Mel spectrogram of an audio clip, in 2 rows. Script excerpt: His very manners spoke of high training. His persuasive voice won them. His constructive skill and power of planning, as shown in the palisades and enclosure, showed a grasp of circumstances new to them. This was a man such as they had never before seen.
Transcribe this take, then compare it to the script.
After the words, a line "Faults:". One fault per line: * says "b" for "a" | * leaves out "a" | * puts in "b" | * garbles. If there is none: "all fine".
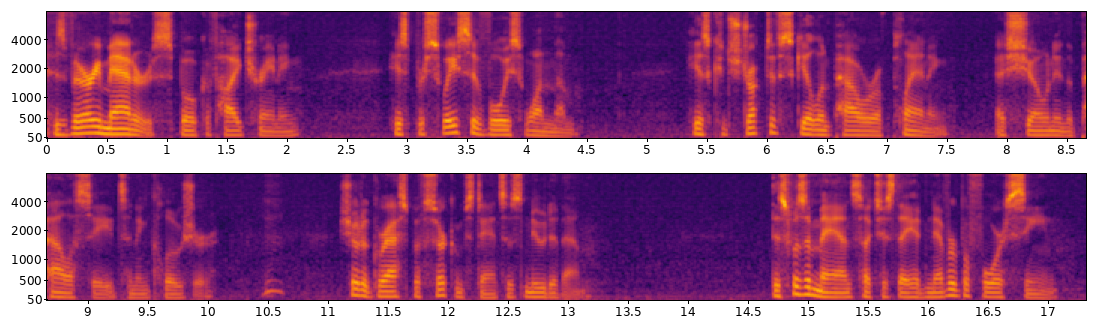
His very manners spoke of high training. His persuasive voice won them. His constructive skill and power of planning, as shown in the palisades and enclosure, showed a grasp of circumstances new to them. This was a man such as they had never before seen.
Faults:
all fine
